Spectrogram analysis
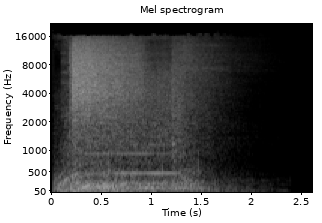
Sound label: intdoors open, tardis; p00gie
